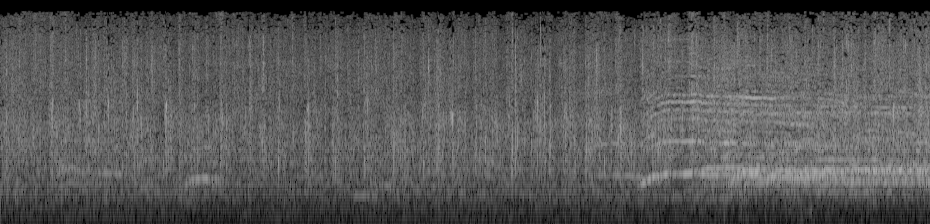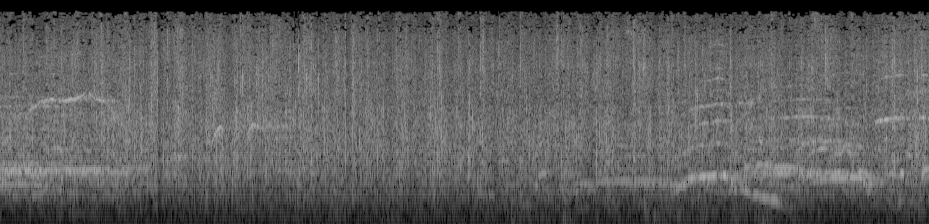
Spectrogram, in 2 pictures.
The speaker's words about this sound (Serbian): Laura Prouveau, i vidimo reakciju vrlo pozitivnu publike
